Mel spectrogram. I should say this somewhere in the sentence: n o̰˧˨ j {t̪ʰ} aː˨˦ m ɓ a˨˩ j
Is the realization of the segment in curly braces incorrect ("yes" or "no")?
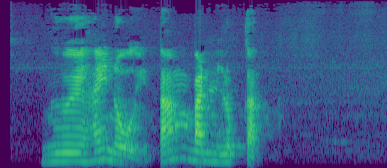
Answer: yes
